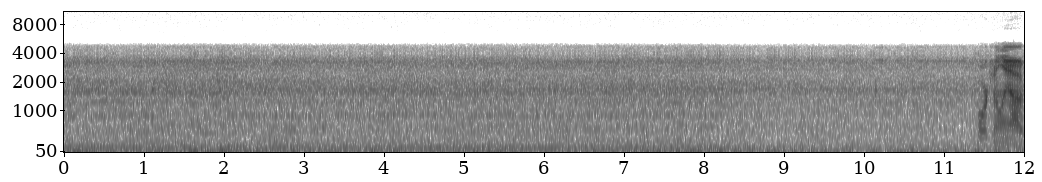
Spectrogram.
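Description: Semi-truck diesel engine running steadily at highway speed, with a low hum and road noise heard from inside the cab.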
